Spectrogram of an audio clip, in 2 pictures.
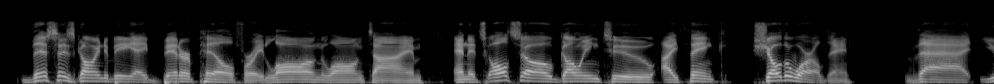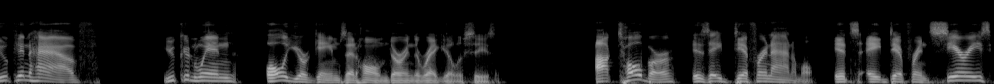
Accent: American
